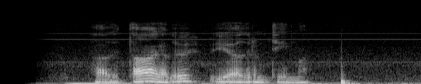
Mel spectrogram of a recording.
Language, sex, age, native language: Icelandic, male, 40-49, Icelandic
